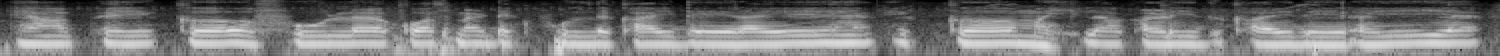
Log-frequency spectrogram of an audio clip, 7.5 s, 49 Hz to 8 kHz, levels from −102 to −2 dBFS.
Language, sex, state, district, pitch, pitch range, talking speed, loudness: Hindi, male, Chhattisgarh, Rajnandgaon, 155 Hz, 150-165 Hz, 160 wpm, -26 LUFS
